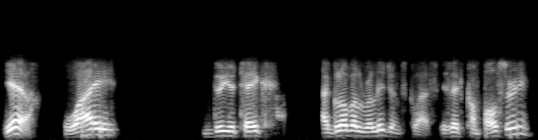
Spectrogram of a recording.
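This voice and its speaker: A man speaking as a guest to a class and answering student questions, with many pauses and fillers. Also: mid-range voice, lively intonation, dry recording. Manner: hesitant, many fillers and restarts. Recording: dry tinny phone-like audio.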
